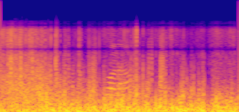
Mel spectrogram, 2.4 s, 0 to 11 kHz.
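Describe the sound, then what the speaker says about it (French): Strong wind of over 20 knots roars and buffets steadily across the whole clip near sailboats at Sainte-Maxime, a loud continuous rush with gusty rumbling. "Là il y a bien plus de 20 nœuds de vent quoi."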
